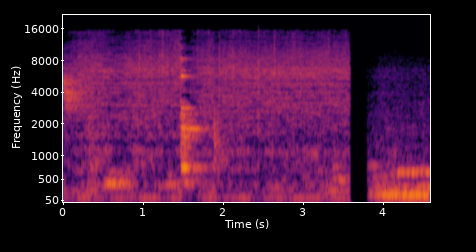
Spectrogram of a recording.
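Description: Gram flour (besan) sizzles and is stirred in hot oil with coriander, a steady close frying hiss with spatula scrapes, a brief sharp clink and a short pause before the sizzling resumes.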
